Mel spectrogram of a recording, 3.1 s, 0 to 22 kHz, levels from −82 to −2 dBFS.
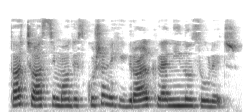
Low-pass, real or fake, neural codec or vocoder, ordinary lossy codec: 10.8 kHz; real; none; MP3, 48 kbps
